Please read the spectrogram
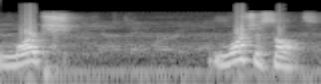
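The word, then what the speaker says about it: Marchessault: So we put in a March Assault. That's how you say it. March E. Salt out of 25.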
